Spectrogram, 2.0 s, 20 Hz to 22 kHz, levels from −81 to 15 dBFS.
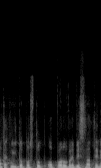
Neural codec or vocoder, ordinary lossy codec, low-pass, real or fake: codec, 44.1 kHz, 2.6 kbps, DAC; Opus, 16 kbps; 14.4 kHz; fake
